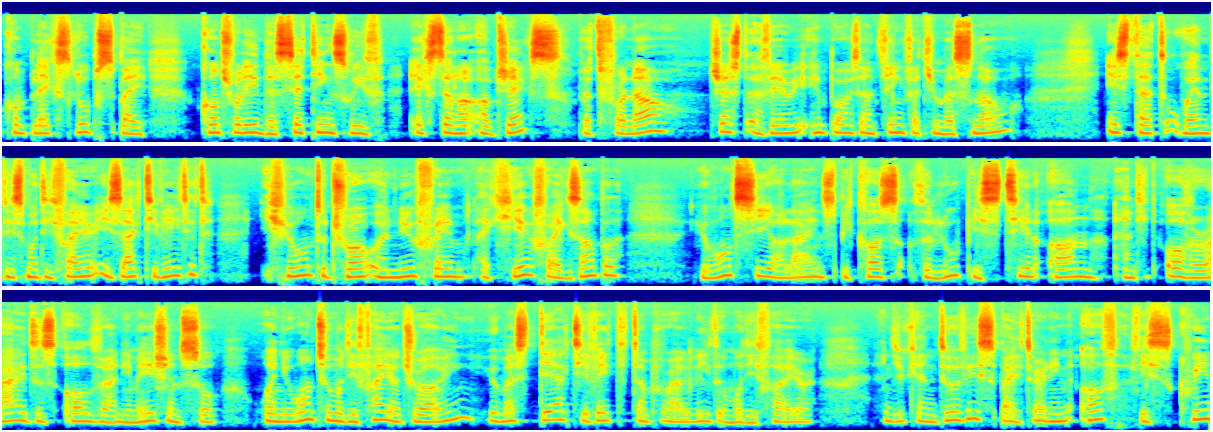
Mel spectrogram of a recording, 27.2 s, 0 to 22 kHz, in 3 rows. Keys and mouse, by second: 0.6-2.2 drag, 11.7-12.9 drag, 13.3-14.9 drag.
